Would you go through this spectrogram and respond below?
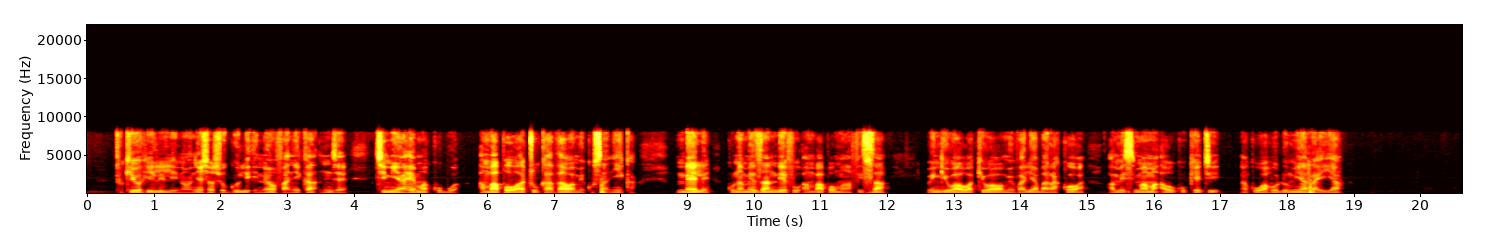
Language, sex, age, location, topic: Swahili, male, 18-24, Kisumu, government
